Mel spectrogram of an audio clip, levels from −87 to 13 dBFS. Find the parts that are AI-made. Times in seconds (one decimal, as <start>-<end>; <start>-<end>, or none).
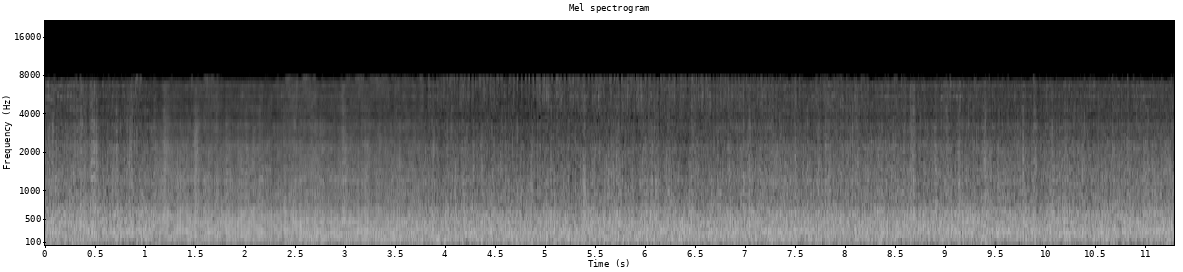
1.1-3.8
